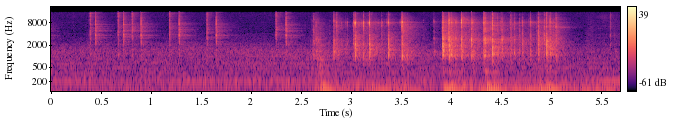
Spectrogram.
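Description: Typing on a computer keyboard: scattered keystrokes, then dense bursts of them about halfway through and again from about four seconds in.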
